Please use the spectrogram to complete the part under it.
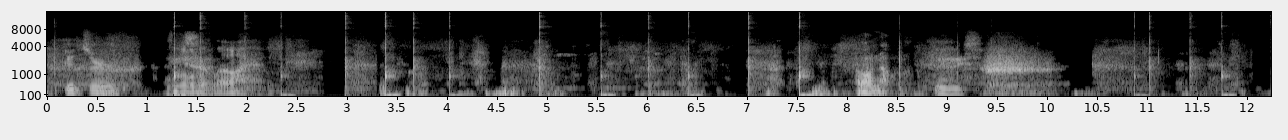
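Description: A ping-pong ball clicks sharply against paddles and bounces on a table.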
